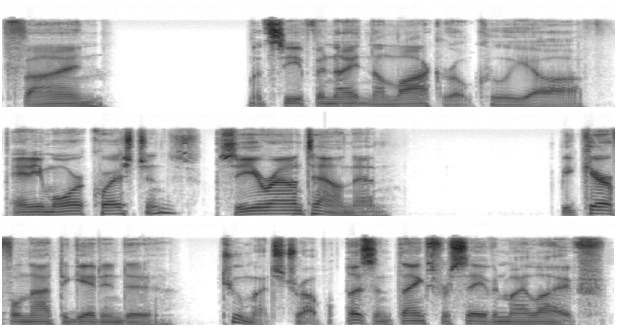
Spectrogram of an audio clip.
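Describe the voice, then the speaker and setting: An actor playing a gruff, plain-spoken small-town mayor and shopkeeper in a video game, a tough but fair lawman with a gravelly voice and folksy, firm manner. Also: rumbling low, fairly bright tone, no echo, full character voice. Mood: firm, dry, then earnest, businesslike. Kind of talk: video game character dialogue.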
